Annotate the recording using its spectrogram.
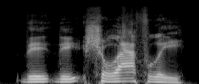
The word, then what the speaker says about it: Schlafly: But when you have control, how much control did you have over this, the Schlafly project? – You said it right.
